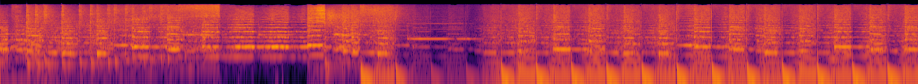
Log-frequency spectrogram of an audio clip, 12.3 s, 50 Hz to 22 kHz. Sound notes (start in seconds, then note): 3.4 alarm beeping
